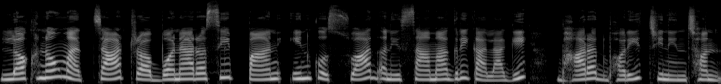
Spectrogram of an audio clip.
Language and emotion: Nepali, neutral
